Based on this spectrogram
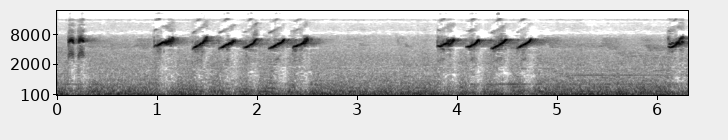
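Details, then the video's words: Sunbird ('kolibri ninja') lure recording meant to make birds sing along: very high, thin rising chirps in two quick bursts of four to five notes, separated by a short pause, with a lone chirp at each end. "pancingan suara burung kolibri ninja pasti langsung ikut bunyi"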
